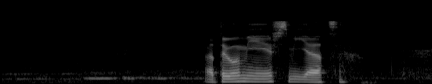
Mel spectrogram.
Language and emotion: Russian, positive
